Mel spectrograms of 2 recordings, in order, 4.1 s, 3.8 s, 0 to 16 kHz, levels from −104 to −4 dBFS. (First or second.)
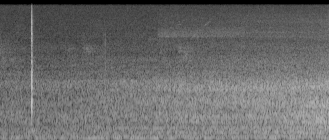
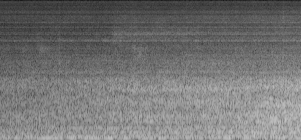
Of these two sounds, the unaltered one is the first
